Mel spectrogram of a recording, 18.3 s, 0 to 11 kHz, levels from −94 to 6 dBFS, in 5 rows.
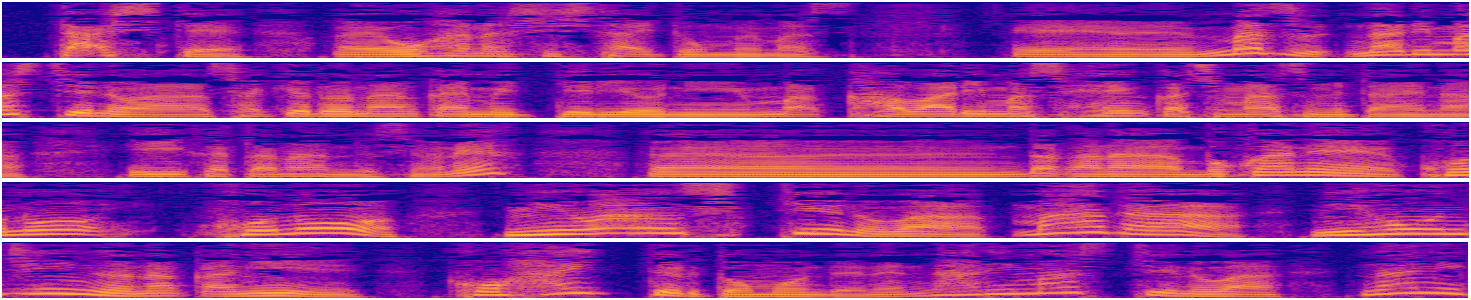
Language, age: Japanese, 30-49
